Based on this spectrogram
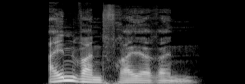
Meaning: inflection of einwandfrei: 1. strong genitive masculine/neuter singular comparative degree 2. weak/mixed genitive/dative all-gender singular comparative degree
- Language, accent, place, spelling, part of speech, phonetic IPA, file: German, Germany, Berlin, einwandfreieren, adjective, [ˈaɪ̯nvantˌfʁaɪ̯əʁən], De-einwandfreieren.ogg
